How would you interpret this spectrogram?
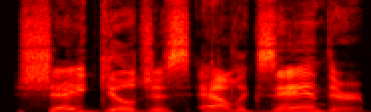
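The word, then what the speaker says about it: Shai Gilgeous-Alexander: Is it Shea? Is it Shai? Is it Gilgis? What's up, Gilgis? It's Shea Gilgis Alexander.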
